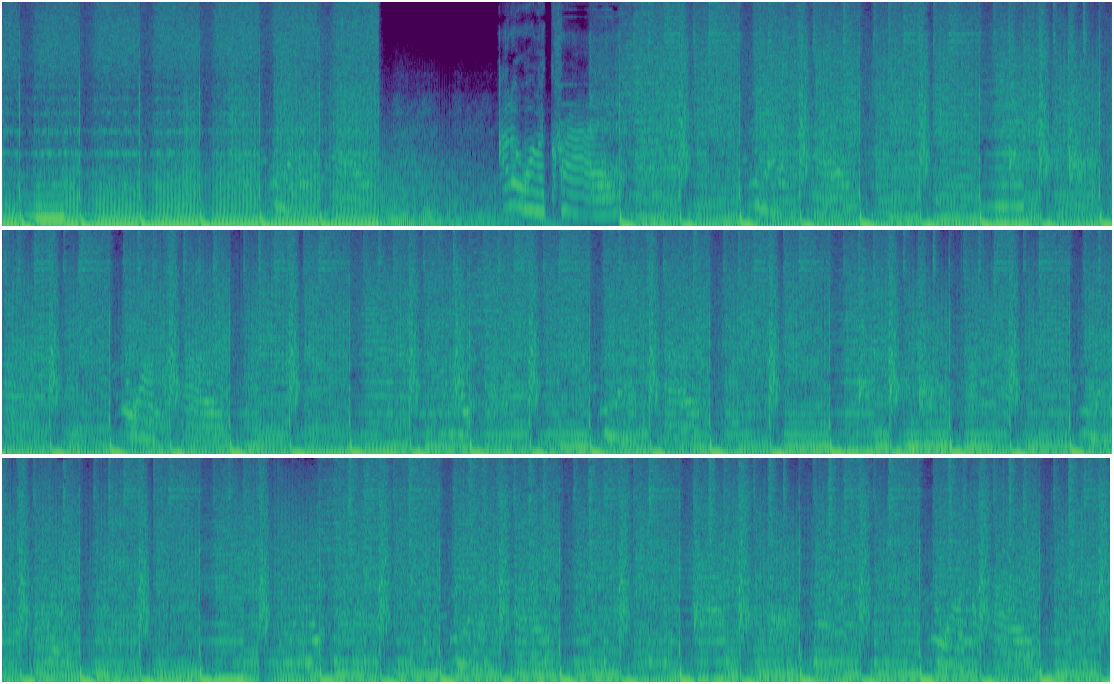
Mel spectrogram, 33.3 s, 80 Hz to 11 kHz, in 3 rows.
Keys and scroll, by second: 5.4 Delete, 9.1 Delete, 20.2-23.6 typing, 32.3 F3.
